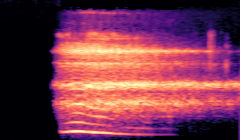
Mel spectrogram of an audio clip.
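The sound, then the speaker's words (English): A person takes one deep, calming breath, a long sigh-like exhale with a soft voiced tone. It is heard alone and lasts about two seconds, fading gradually. “Just even like hearing you take that deep breath calmed me. I was like, oh, that sounds so nice.”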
